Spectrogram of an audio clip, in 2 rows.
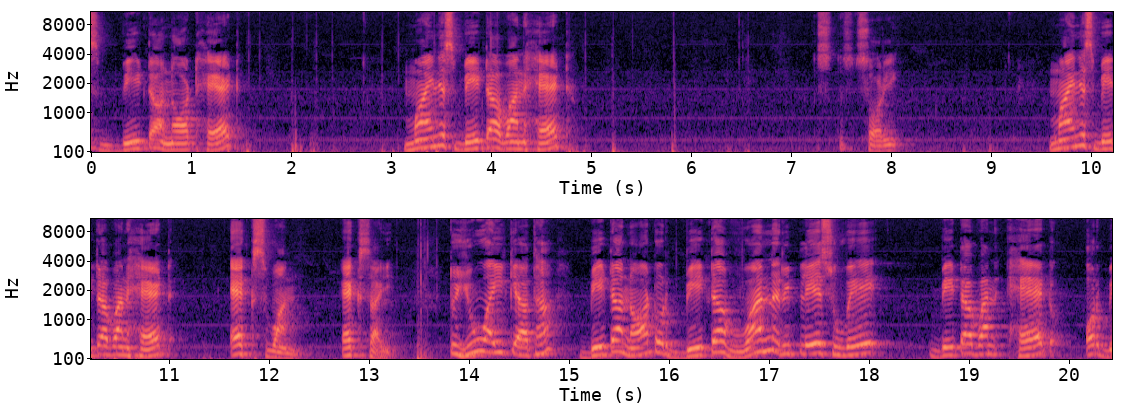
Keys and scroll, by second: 8.3 Up.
